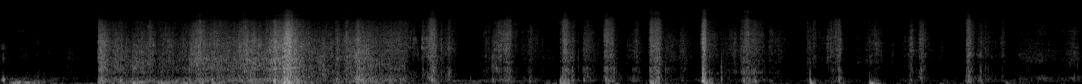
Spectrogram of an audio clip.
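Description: Tent fabric rustles and crinkles as a person moves about.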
